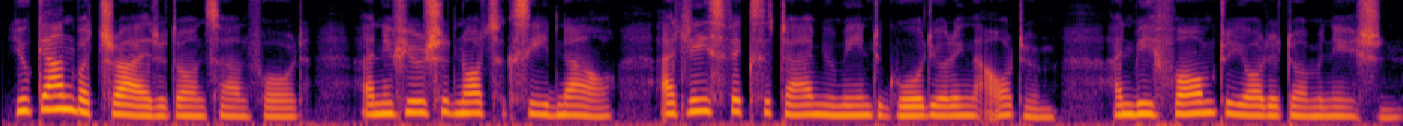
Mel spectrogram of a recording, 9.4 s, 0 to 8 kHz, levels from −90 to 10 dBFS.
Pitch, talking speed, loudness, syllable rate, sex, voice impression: 190 Hz, 200 wpm, -18 LUFS, 4.9 syllables/s, female, feminine, slightly young, cute, slightly calm, friendly, slightly kind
